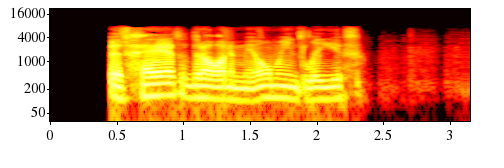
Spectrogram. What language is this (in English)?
Western Frisian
